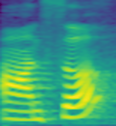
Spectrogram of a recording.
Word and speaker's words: answer: The next silent letter is W in answer, rap, right, and wrong.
